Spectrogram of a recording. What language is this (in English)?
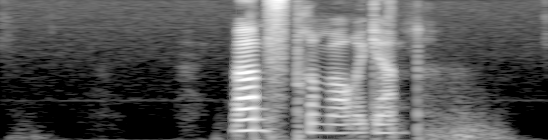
Norwegian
